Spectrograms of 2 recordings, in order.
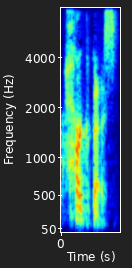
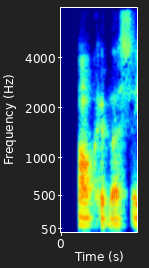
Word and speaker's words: arquebus: Am I supposed to pronounce the H? – Good question. I don't think we know the answer to that one. You can often infer pronunciation, as you will know, you can infer pronunciation from spellings often and how they change. I always say arquebus, even if it has an H. So for me, the H is silent, but that's by no means certain.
